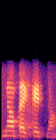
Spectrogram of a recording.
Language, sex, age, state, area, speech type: Gujarati, female, 18-30, Gujarat, urban, conversation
